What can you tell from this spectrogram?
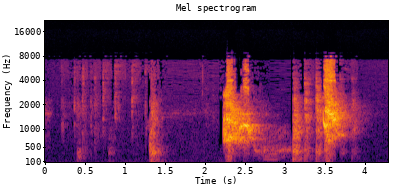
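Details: A three-month-old Soft Coated Wheaten Terrier puppy trying to jump onto a couch to reach toys, indoors: light tapping and scuffling, then a few loud, short, high barks and yips grouped near the end.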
